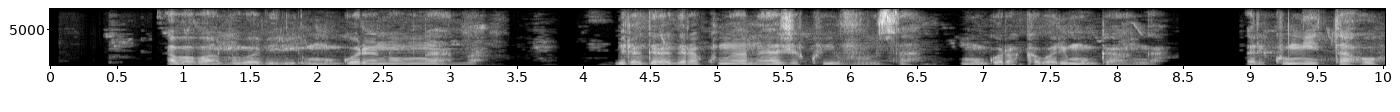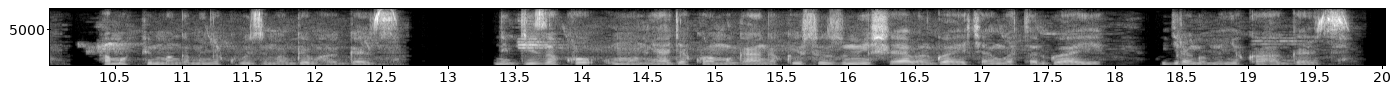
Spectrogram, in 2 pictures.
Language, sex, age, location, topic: Kinyarwanda, male, 18-24, Kigali, health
